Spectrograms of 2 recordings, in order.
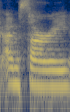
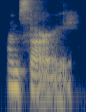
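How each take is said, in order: First: It is said in a dismissive, eye-rolling way. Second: It is said in a sincere, remorseful way.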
